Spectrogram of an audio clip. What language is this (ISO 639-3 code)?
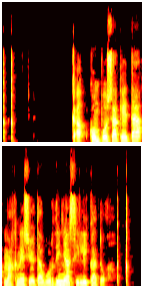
eus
